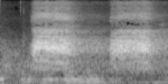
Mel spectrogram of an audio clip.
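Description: A crow carrying a peacock tail feather in its beak back to its nest gives two loud, harsh caws, each drawn out for most of a second with a short pause between, over a faint low background hum.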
